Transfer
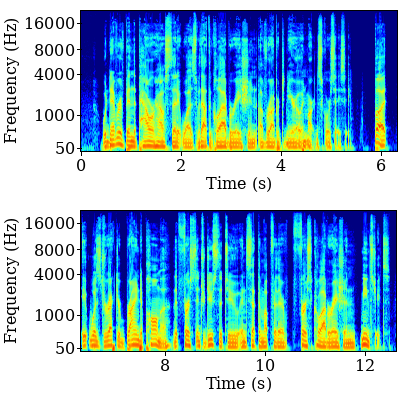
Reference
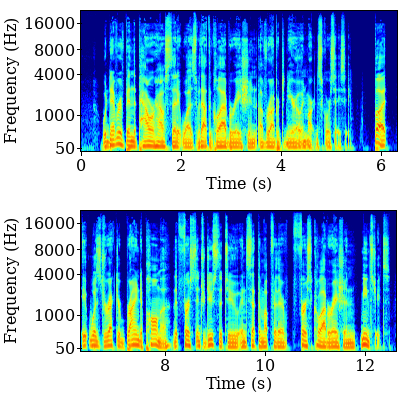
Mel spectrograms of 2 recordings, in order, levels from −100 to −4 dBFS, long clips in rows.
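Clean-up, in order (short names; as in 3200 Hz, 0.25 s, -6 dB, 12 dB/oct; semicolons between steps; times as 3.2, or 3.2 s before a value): clip repair -15 dBFS; 4.39–4.51 HPF 140 Hz 24 dB/oct; 6.92–7.04 HPF 140 Hz 24 dB/oct; 7.46–7.58 HPF 140 Hz 24 dB/oct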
